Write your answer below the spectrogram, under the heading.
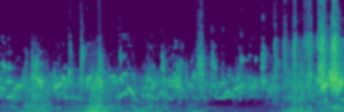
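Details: Continuous warbling chatter from several budgerigars during feeding and food exchange, high chirps blending into a busy stream with faint low bumps.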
